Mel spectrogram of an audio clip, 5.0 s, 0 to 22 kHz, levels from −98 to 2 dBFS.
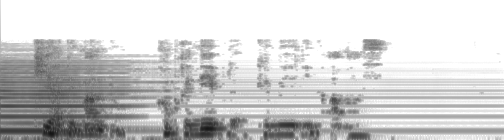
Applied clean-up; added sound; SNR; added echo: classical method spectral subtraction.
